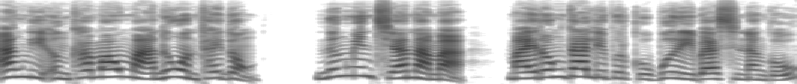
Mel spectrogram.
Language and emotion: Bodo, angry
